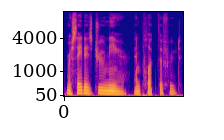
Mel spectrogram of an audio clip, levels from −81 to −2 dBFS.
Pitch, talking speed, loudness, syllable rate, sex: 110 Hz, 175 wpm, -19 LUFS, 4.6 syllables/s, male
